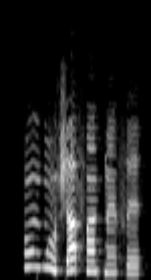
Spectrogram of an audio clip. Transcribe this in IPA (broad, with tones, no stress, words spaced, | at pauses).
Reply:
ɔ̃˦ ɡ͡bɔ̃˦˨ ʃa˨˦ fã˦k͡pɛ̃˧fɛ˧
